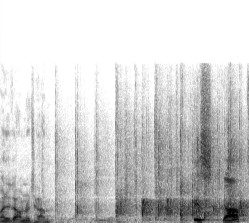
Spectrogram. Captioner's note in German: Beifall AfD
